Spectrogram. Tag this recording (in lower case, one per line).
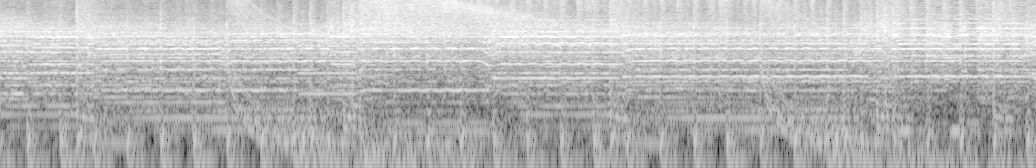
music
